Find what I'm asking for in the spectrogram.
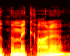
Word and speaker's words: Upamecano: So like, how do you pronounce his name? Upamecano. Did I say that right? – Yeah.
